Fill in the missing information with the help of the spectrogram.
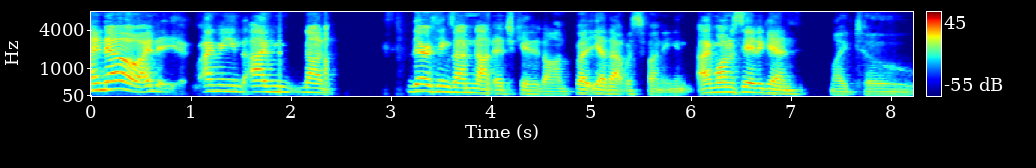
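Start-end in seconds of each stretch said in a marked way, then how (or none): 7.4-8.2 deep, hushed, very low, quiet monotone. Imitating how a quarterback says a phrase, flat monotone imitation. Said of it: "That's how he says it".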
